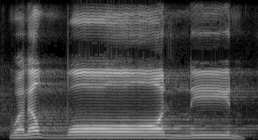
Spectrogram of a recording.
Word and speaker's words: الضالين: আলাইহিম ওয়ালাদ-দাল্লিন, এখানে বদটিকে মোটা করে উচ্চারণ করতে হবে এবং হালকা আওয়াজ জারি রেখে উচ্চারণ করতে হবে।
